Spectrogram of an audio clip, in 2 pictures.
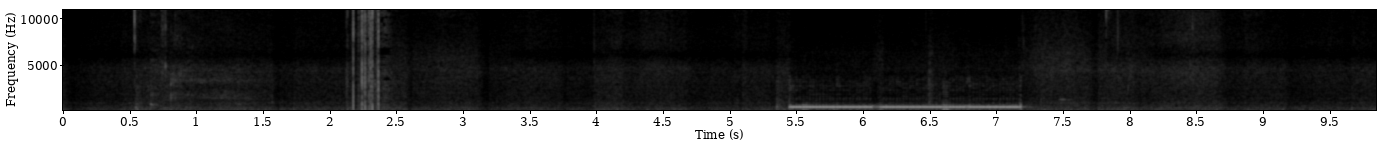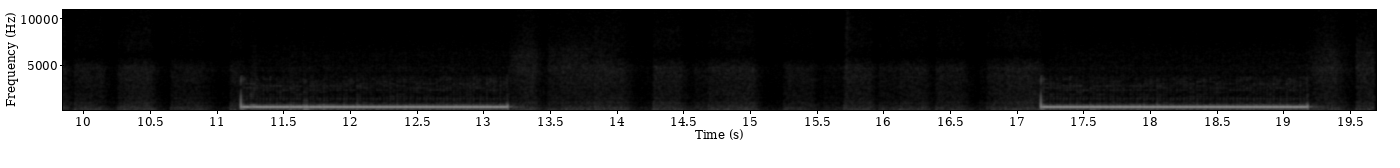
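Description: An outgoing prank phone call to the caller's mother rings with no answer: three steady, loud ringback tones about two seconds long, evenly spaced with quiet gaps, and a brief click near the start.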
